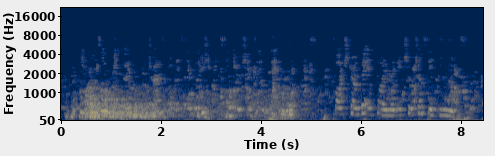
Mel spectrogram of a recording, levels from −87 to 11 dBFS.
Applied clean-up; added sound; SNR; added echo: classical method WPE with log-MMSE.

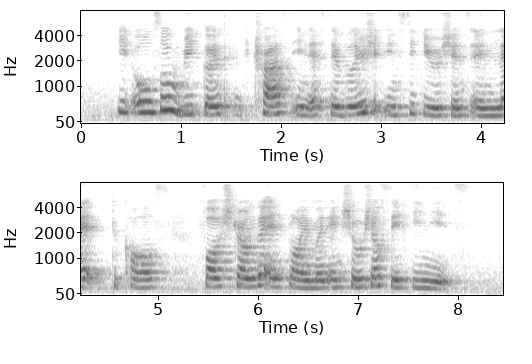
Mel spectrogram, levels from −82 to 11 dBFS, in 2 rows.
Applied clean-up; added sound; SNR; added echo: none; none; none; none.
